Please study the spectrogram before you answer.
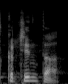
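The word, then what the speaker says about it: kutsinta: I mean, your pronunciation is Cochinta.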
